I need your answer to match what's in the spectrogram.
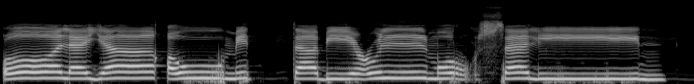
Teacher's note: یہاں پر یا ساکن سے پہلے زیر ہے تو اس کو لمبا کرنا ہے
